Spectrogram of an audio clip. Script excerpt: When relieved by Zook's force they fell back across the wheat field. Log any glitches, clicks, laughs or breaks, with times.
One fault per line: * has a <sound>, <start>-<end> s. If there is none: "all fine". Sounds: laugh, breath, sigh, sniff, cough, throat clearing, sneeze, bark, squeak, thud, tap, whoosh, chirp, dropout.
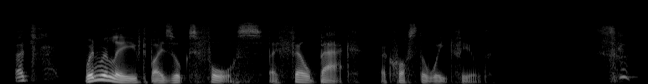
* has a sneeze, 0.1-0.6 s
* has a sneeze, 5.9-6.4 s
